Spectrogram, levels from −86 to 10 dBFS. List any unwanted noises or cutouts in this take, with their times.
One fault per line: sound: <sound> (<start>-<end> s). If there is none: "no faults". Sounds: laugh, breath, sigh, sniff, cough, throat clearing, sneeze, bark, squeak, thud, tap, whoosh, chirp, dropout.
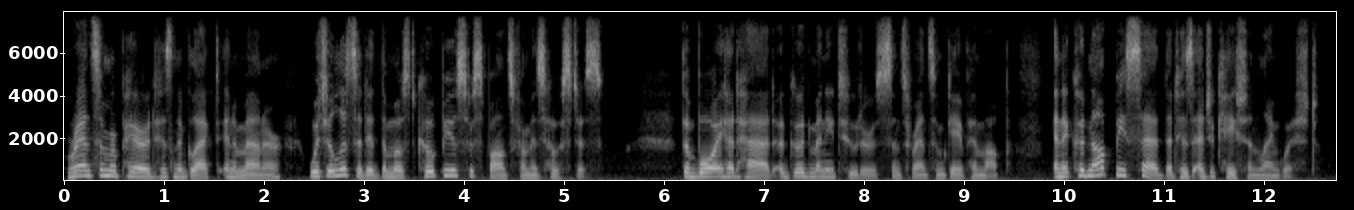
no faults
